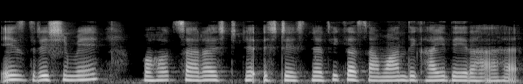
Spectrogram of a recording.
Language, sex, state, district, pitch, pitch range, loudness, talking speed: Hindi, female, Jharkhand, Ranchi, 195 Hz, 185-205 Hz, -17 LUFS, 150 wpm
